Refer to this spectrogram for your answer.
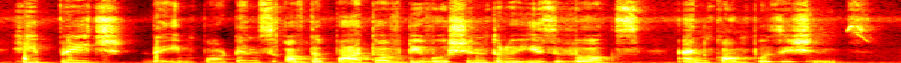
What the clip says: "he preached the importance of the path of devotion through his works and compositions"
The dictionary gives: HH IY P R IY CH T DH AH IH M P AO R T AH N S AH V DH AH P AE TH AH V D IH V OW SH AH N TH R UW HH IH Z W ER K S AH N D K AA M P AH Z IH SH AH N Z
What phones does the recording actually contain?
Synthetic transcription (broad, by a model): HH IY P R IY CH T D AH IH M P AO R T AH N S AH V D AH P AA T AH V D IH V OW SH AH N T R UW HH IH Z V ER K S AH N D K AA M P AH Z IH SH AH N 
